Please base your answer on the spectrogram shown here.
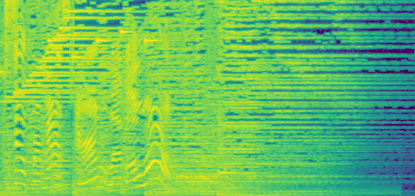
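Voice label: level up, English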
